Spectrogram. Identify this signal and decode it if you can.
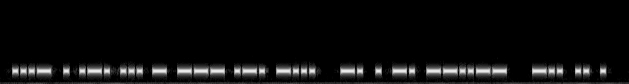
Morse code, heard as a keyed tone, about 29 wpm, 630 Hz. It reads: VERSTORBNEN, DIE
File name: 002 Zweiter Streich 30wpm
